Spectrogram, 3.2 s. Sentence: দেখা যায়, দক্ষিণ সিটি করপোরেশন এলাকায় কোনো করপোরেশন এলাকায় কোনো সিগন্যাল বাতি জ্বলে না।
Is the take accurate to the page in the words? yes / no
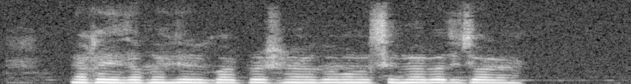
no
